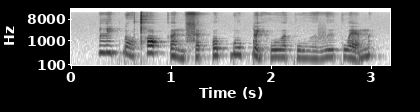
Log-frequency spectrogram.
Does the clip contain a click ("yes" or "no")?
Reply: no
